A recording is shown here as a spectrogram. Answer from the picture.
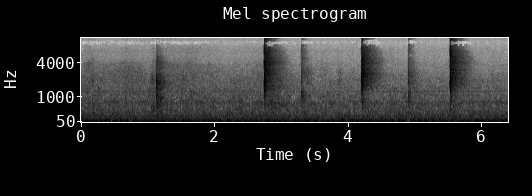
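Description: A lighter being clicked several times to light a candle: a series of sharp, separate clicks, the louder ones about a second and a half apart.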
